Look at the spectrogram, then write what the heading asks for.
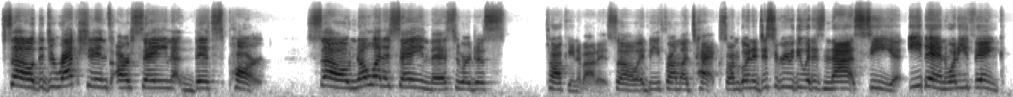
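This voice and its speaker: A young woman teacher leading an online grammar class over a video call, brisk and given to repeating her prompts. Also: high voice, pushed and bright.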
